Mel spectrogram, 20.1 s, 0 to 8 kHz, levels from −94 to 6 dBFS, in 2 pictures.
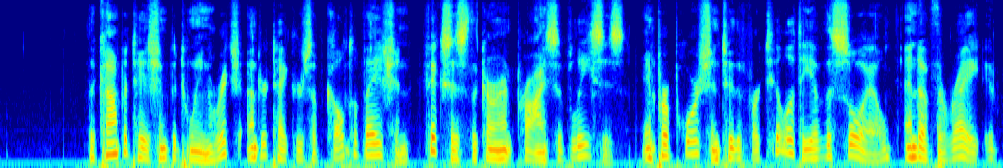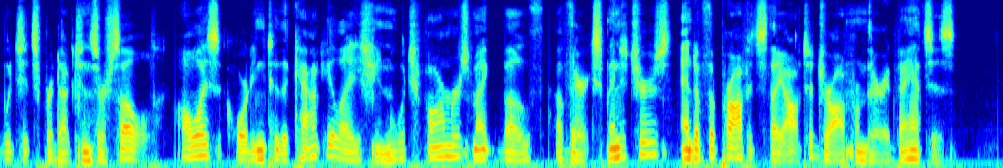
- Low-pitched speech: Yes, low, 120 Hz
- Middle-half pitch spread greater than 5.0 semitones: Yes, wide, 5.5 semitones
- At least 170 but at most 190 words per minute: No, average, 160 wpm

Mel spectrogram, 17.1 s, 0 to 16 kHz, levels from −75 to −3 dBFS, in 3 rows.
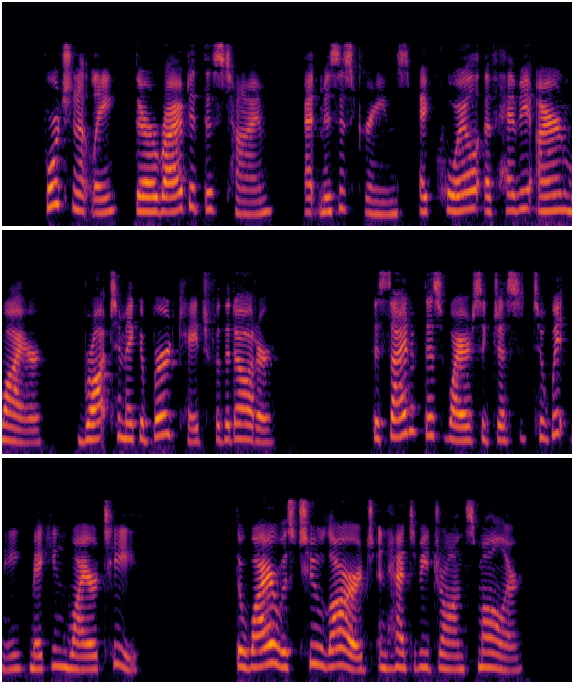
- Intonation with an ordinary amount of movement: Yes, average, 3.3 semitones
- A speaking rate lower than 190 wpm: Yes, average, 165 wpm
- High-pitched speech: Yes, high, 245 Hz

